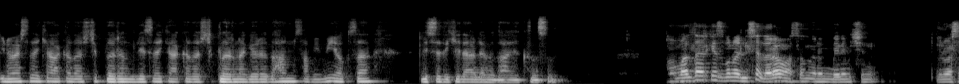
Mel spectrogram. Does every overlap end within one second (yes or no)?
yes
